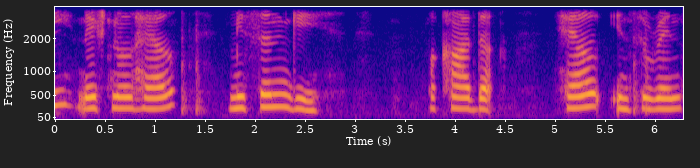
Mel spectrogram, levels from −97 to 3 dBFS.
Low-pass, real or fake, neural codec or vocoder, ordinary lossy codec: 3.6 kHz; real; none; none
